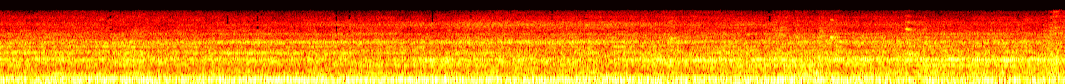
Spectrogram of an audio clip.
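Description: Steady running noise of a passenger train heard from inside the carriage: a constant low rumble with a faint steady hum over it.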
